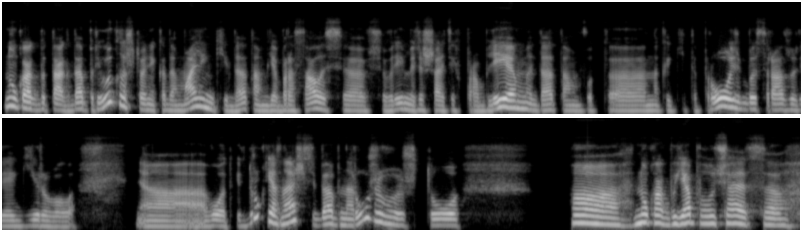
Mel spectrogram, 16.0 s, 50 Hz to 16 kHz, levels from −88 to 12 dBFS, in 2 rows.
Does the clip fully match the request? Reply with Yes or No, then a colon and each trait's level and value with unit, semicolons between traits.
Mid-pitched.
Yes: medium, 155 Hz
